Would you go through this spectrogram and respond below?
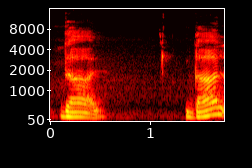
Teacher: ادا کریں دال، زبان کی نوک اور ثنایا علیہ کی جڑ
